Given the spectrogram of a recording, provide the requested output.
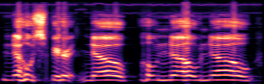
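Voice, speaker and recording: A man's voice: mid-range voice, lively intonation, unhurried, a bit bright, pitched above the performer's own voice. A man voicing a frightened old male miser who begs a ghost in earnest, old-fashioned speech, his voice strained and rising to anguished cries. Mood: desperate pleading. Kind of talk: audiobook character voice.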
